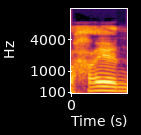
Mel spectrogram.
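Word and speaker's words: Jaén: bit freaking weird yeah so highend on the map it's it's spelled j a en yeah no they don't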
